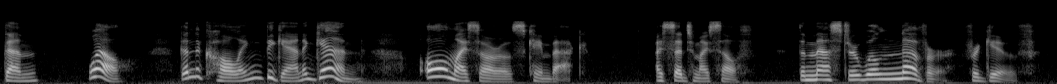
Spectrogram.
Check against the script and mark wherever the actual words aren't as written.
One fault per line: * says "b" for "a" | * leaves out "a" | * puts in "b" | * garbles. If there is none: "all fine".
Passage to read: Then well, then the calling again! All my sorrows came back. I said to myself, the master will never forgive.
* puts in "began"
